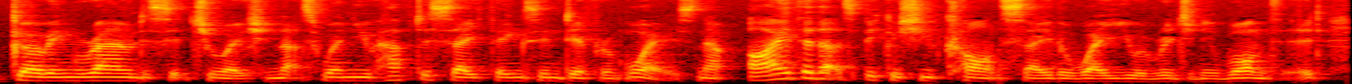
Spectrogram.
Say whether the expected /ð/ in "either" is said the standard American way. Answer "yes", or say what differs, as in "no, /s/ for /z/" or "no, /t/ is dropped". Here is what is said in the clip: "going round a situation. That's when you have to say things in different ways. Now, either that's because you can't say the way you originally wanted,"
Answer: yes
